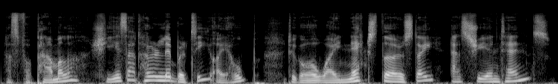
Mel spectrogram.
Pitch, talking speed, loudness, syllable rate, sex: 135 Hz, 195 wpm, -19 LUFS, 5.1 syllables/s, male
